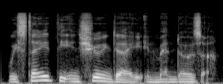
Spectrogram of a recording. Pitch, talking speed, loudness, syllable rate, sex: 130 Hz, 190 wpm, -14 LUFS, 4.8 syllables/s, male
